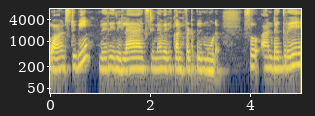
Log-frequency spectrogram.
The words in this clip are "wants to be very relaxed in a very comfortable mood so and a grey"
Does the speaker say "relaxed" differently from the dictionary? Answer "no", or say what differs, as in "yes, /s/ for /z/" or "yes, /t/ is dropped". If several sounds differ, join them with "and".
no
